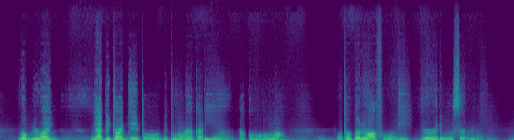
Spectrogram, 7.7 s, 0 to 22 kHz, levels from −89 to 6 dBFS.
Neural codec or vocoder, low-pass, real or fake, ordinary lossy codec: codec, 44.1 kHz, 0.9 kbps, DAC; none; fake; none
